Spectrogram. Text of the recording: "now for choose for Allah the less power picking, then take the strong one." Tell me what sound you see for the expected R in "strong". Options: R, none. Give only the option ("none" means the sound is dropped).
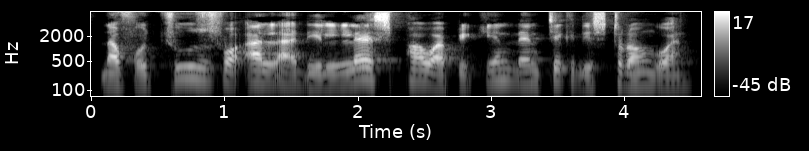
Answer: R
